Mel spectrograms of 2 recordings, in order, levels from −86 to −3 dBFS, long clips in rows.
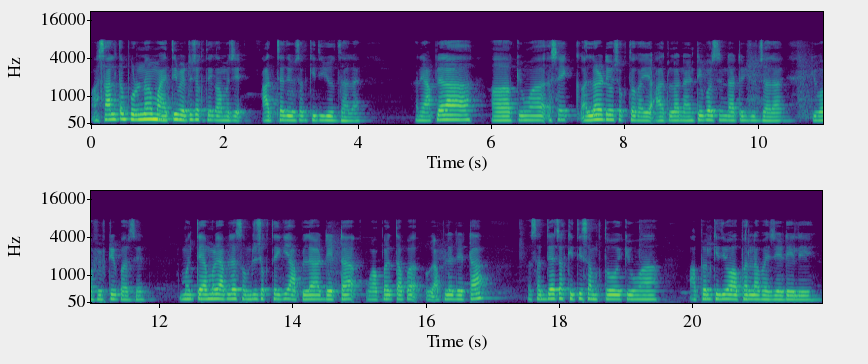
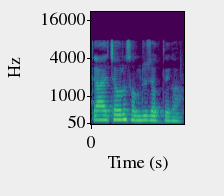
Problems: background sounds at intervals, background conversations at intervals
